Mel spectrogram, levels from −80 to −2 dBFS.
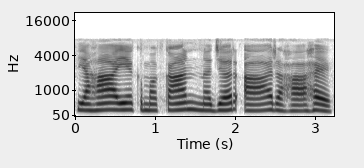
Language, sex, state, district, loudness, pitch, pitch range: Hindi, female, Jharkhand, Palamu, -14 LUFS, 245 Hz, 235-255 Hz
